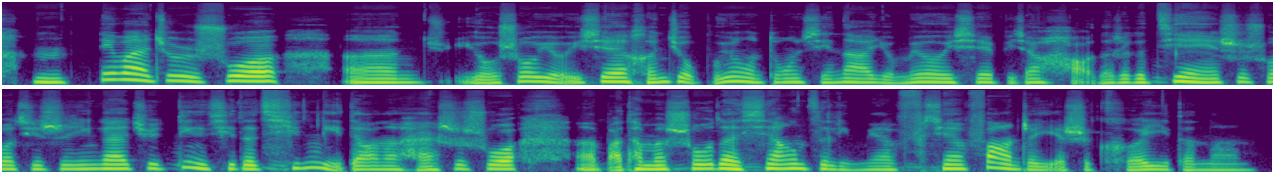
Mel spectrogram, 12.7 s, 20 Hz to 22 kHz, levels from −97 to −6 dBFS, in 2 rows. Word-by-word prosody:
嗯， 180 -2 +1
另 300 +1 0
外 285 -3 +6
就 240 +2 -1
是 220 - +3
说， 225 +3 +5 0.3
嗯， 170 -1 0 0.2
有 150 -4 -3
时 215 - -3
候 215 - +3
有 180 - +1
一 - - -1
些 200 +3 +3
很 180 0 -1
久 195 -3 0
不 155 - -8
用 210 -1 +2
的 185 - 0
东 175 +2 -2
西， 165 -1 -5
那 175 0 0
有 150 -4 -4
没 165 +6 -3
有 185 -1 +2
一 175 - +1
些 180 +2 -2
比 160 - -11
较 175 +1 -2
好 175 - -6
的 150 - -6
这 170 - -2
个 170 - 0
建 190 +1 +2
议 170 - +1
是 190 +2 -3
说 185 +1 -2
其 180 - -4
实 185 +2 -1
应 190 +1 0
该 200 0 +4
去 205 +1 -3
定 215 +2 -1
期 195 - -5
地 185 -1 +2
清 210 +7 -4
理 205 - 0
掉 165 +1 -1
呢， 165 0 -1
还 155 0 -2
是 190 +5 -3
说， 185 0 +2 0.3
嗯， 190 - -2
把 135 - -1
它 185 +6 +2
们 180 0 +5
收 200 +2 +2
在 200 -2 +6
箱 205 +6 +2
子 190 0 -2
里 155 -3 -4
面 155 +2 -5
先 200 +5 0
放 230 -2 +3
着 160 -3 -1
也 140 -1 -5
是 145 +3 -3
可 145 +1 -4
以 160 0 0
的 140 -2 -7
呢？ 140 0 -7
180 Hz, 330 characters per minute, -21 LUFS, 165-200 Hz, 0.3 s, 外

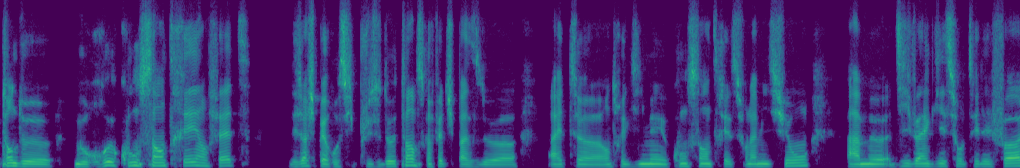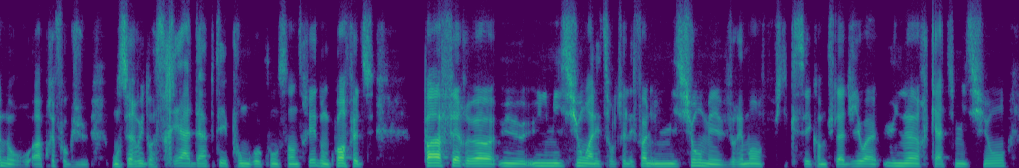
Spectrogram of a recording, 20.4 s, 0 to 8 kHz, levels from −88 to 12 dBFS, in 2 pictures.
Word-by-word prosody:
temps 130 0 +3
de 105 -4 -1 0.2
me 105 - +1
reconcentrer, 145 +2 +1
en 135 - -3
fait, 140 +3 -3 0.4
déjà, 105 +6 -1
je 130 - +5
perds 100 - +1
aussi 100 - +4
plus 100 -2 -6
de 115 +1 0
temps 150 +6 0
parce 155 - +1
qu'en - - -4
fait, 120 -3 -4
je - - -1
passe 95 -2 -2
de, 100 - -7
heu, 95 -1 -3 0.3
à 100 0 +1
être, - - -5
entre 95 +2 -3
guillemets, 110 +2 0
«concentré 115 -1 -2
sur 105 - -4
la 105 - 0
mission», 130 +5 0 0.4
à 100 0 +3
me 105 0 +1
divaguer 115 +1 -2
sur 115 +1 +1
le 105 - -13
téléphone 115 +4 0
où 100 -4 -5
après 100 - -1
faut - - -9
que 100 -2 -10
je 95 - -9 0.3
mon - - +1
cerveau 110 +3 +3
doit 100 -4 -6
se - - 0
réadapter 120 0 0
pour 120 - -5
me 115 - -1
reconcentrer 110 +2 -3
donc 110 -4 -2
ouais, 130 - +8
en 125 - +8
fait, - - 0 0.6
pas 135 0 +10
faire, 130 -1 +3
heu, 120 -1 +6
u 120 -2 -1
une 125 0 0
mission, 125 0 +3
aller 115 0 +3
sur 110 - -6
le 110 - -14
téléphone, 120 +1 -1
1 115 - 0
mission 115 +5 +2
mais 105 -6 0
vraiment 105 +4 -2
fixer, 110 - -5
comme 105 -1 -5
tu - - -8
l'as 105 - +4
dit, 115 +3 -3
ouais, 110 -3 +1
1 125 -1 -1
heure 120 -2 +1
4 105 +1 -2
missions, 120 +2 -2
115 Hz, 220 wpm, -24 LUFS, 105-125 Hz, 0.6 s, pas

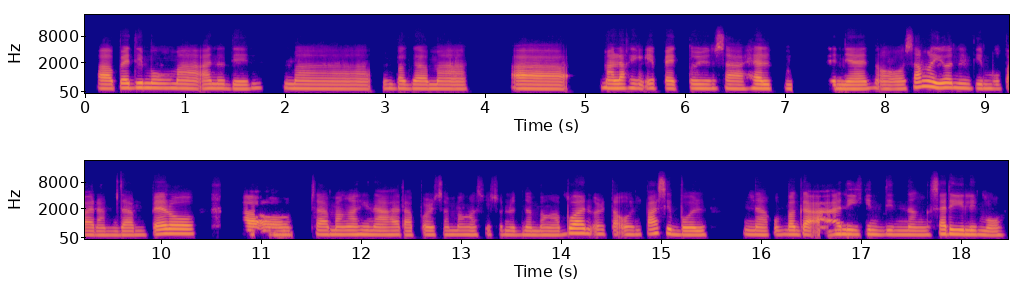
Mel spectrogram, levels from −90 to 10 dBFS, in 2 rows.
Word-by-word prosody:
ah, 180 -1 +5
pwede 200 +1 +3
mong 195 -1 0
maano 180 0 0
din 170 +3 -3 0.3
ma 180 -1 -1 0.8
kumbaga 175 -1 -1
ma 165 -1 -1 0.5
ah, 165 -2 +3 0.4
malaking 185 -2 +2
epekto 175 -1 -2
yun 175 0 -1
sa 175 -1 0
health 175 0 +3
mo - - -2 0.4
ganyan, 165 +1 +1
oo. 165 0 -2
Sa 225 +6 +2
ngayon 210 -5 +5
hindi 185 -2 -3
mo 170 -1 -5
pa 165 0 -1
ramdam 160 +1 -3
pero 205 +1 +5 0.5
oo, 170 -2 +3 0.4
sa 175 -1 0
mga 175 0 +1
hinaharap 170 -2 -1
or 170 - +1
sa 170 +1 -8
mga 170 0 -3
susunod 165 -2 -7
na 165 -1 -1
mga 160 0 -2
buwan 220 -2 +5
or 190 - -2
taon 175 0 -3
possible 175 -6 +2 0.4
na 170 -2 -1
kumbaga 175 +1 +1
aanihin 185 0 +1
din 175 -1 -2
ng 165 -1 -1
sarili 185 -1 +3
mo, 155 -1 -3
175 Hz, 145 wpm, -23 LUFS, 165-185 Hz, 0.8 s, ah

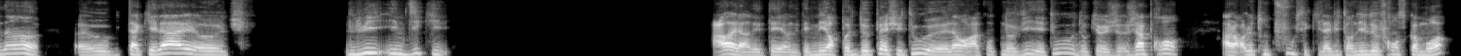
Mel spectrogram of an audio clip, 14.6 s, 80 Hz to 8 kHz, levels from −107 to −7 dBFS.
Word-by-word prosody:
nin. 185 +3 +2 0.4
Heu, 125 - -1
heu, 130 +1 -3 0.2
«Tu - - +5
as - - +5
quel 155 +5 -1
âge?» 195 -1 +8
heu, 140 -2 0
tu - - -13
f - - -24 1.0
lui, 210 +9 +1
il 180 -1 -2
me - - -2
dit 185 +6 -7
qu'il 160 -7 -11 2.6
Ah - - +7
ouais! - - +9
Là, 125 -3 +4
on - - -6
était 120 +2 -3
on 120 -1 -4
était 125 - -8
meilleurs 140 +3 +2
potes 140 -1 -3
de 140 +1 -1
pêche 165 +3 0
et 140 - -4
tout, 185 -2 -2
heu, 125 -3 0
là, 140 +2 +3
on 130 - +3
raconte 130 0 -3
nos 130 -2 -4
vies 145 +5 -5
et 125 - -4
tout, 195 +4 -8
donc 130 -5 -10
heu, 130 -2 -2
je 130 +3 -9
j'apprends 165 +3 +1 0.4
alors 125 -1 +5
le 140 - -2
truc 150 0 -10
fou, 190 -2 -8
c'est 145 -5 -13
qu'il 125 - -11
habite 130 +1 -4
en 125 - -2
Île-de-France 140 +1 -3
comme 135 - -1
moi. 130 - +3
140 Hz, 210 wpm, -22 LUFS, 130-165 Hz, 2.6 s, ouais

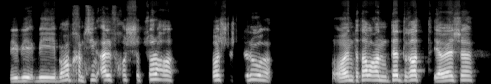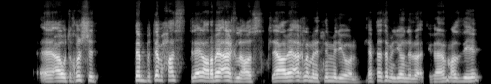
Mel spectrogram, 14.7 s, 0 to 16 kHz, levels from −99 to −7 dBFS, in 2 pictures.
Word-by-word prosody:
بي 290 0 -1
بي 310 0 +1
بيبيعوها 300 - 0
ب50.000، 195 +1 0
خُشوا 200 -2 -9
بسرعة، 215 -3 +1 0.6
خُشوا 200 0 -1
اشتَروها. 200 -2 -4 0.9
وأنتَ 170 +3 +2
طبعًا 190 -2 +4
تضغَط 200 +1 +4
يا 150 - +3
باشا، 190 +2 +2 0.9
آآ، - - -1
أو 150 0 +4
تخُش 175 +3 -4 0.7
تب 180 -3 +1
تبحَث، 185 0 -2
تلاقي 165 +1 +2
العربية 170 +2 +6
أغلى 145 -4 -1
أصلًا، 135 0 -3
تلاقِي 150 +3 +1
العربية 165 +2 +5
أغلى 180 0 -1
من 155 -2 -3
2.000.000، 140 -7 -6
تلاقِيها - - -6
ب3.000.000 150 -5 -4
دلوقتي، 125 -3 -6
فاهم 130 +2 -3
قصدي 145 +1 -3
إيه 155 0 -10
175 Hz, 135 wpm, -23 LUFS, 155-195 Hz, 0.9 s, العربية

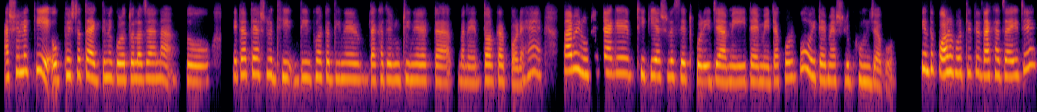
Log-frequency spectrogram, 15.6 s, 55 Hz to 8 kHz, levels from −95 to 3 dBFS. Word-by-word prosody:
আসলে 320 +6 +2
কি 365 - +2 0.2
অভ্যেসটা 280 +5 +1
তো - - 0
একদিনে 255 +2 -2
গড়ে 240 -1 +6
তোলা 245 -1 +3
যায় 245 -1 +1
না। - - -1 0.3
তো 230 - 0 0.7
এটাতে 295 +3 +1
আসলে 290 0 -2
ধি 260 +2 -3 0.2
দীর্ঘ 255 -2 -3
একটা 255 0 0
দিনের 240 0 -2 0.2
দেখা 230 +1 -1
যায় 235 -1 +2
রুটিন 235 0 -3
এর 230 - +1
একটা 225 0 -5 0.4
মানে 215 -1 -6 0.2
দরকার 225 0 +1
পড়ে। 190 0 -3
হ্যাঁ? 315 0 -4 0.3
তো - - -27
আমি 380 +2 +4
রুটিনটা 315 +3 -2
আগে 310 +1 -3 0.3
ঠিকই 285 -1 -2
আসলে 270 0 -3
সেট 245 -1 +3
করি 220 -1 +5
যে, - - +4
আমি 215 +1 -4
এই - - -2
টাইমে 215 -1 -1
এটা 220 +2 -3
করবো, 255 +6 -2
ওই 280 - +2
টাইমে 230 -1 +1
আসলে 225 0 -5
ঘুম 225 -3 -1
যাবো। 180 -3 -6 0.5
কিন্তু 370 -1 +4
পরবর্তীতে 310 +1 +4
দেখা 280 +1 +3
যায় 270 -1 +4
যে, 365 - 0
255 Hz, 190 wpm, -22 LUFS, 230-295 Hz, 0.7 s, গড়ে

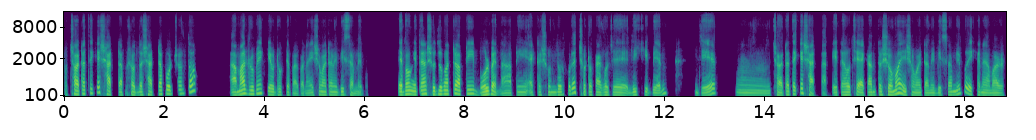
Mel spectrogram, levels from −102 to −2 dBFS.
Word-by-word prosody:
৬ঃ০০-৭টঃ০০, 165 - +1 0.2
সন্ধ্যা 125 0 0
৭ঃ০০ 135 +5 +1
পর্যন্ত 170 +3 0 0.9
আমার 155 +9 +7
রুমে 170 +4 +1
কেউ 130 -2 +3
ঢুকতে 120 0 -5
পারবা 90 0 -5
না। - - -8
এই 110 - -7
সময়টা 130 -2 -1
আমি 120 - -2
বিশ্রায় 120 -7 -3
নেবো। 75 - -10 0.7
এবং 150 +3 +5
এটা 155 +4 +3 0.2
শুধুমাত্র 150 +3 +2
আপনি 165 +3 -4 0.2
বলবেন 135 +4 +6
না, 95 - -3
আপনি 120 +2 -8 0.2
একটা 115 +3 -8
সুন্দর 120 +1 0
করে 195 +6 +2
ছোট 130 - -4 0.2
কাগজে 115 -1 0 0.3
লিখিবেন 120 -4 -3 0.8
যে, 105 +2 0 0.6
উম 105 -2 -4 0.2
৬ঃ০০-৭টঃ০০ 135 - -1 0.2
এটা 115 +2 -4
হচ্ছে 120 - -2
একান্ত 115 +2 -1 0.2
সময়। 145 +10 +5
এই 125 - -1
সময়টা 110 -2 -2
আমি 105 +1 -3
বিশ্রাম 125 +4 -3
নিবো। 180 +4 -3
এখানে 120 -4 -4
আমার 105 0 0
125 Hz, 135 wpm, -26 LUFS, 110-150 Hz, 0.9 s, আমার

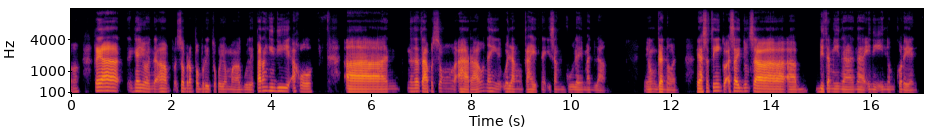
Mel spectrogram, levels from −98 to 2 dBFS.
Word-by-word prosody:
"Oh." 130 - -14 0.3
Kaya 155 -1 +8 0.2
ngayon, 130 -3 -3
um, 125 -1 0 0.2
sobrang 130 -1 -5
paborito 120 0 -8
ko 115 - -8
'yung 110 0 -9
mga 105 -2 -7
gulay. 100 -1 -10
Parang 145 +3 +2
hindi 145 -2 -2
ako, 120 -2 -5 0.7
ah, 115 -1 +5 0.4
natatapos 130 -1 0
'yung 120 -2 -13
araw 110 +4 -1
na 140 - -6
hin 115 -5 -11
walang 115 -2 -5
kahit 105 -1 -2
na - - -11
isang 110 0 -10
gulay 105 -1 -9
man 95 0 -10
lang, 85 -4 -11 0.8
'yung 110 +2 -9
ganon. 100 -5 +1 0.4
Kaya 125 -1 +4
sa 140 +2 -4
tingin 155 +1 -1
ko - - -1
aside 140 -2 +2
dun 140 0 -10
sa - - +5 0.6
ah, 105 -1 -1 0.4
bitamina 120 -3 -5
na 105 -2 -5
iniinom 105 0 -10
ko 115 - -7
rin 90 0 -6
115 Hz, 145 wpm, -27 LUFS, 105-130 Hz, 0.8 s, Kaya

